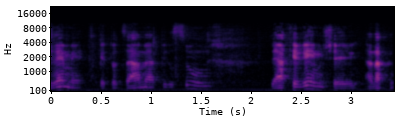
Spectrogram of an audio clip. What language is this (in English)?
Hebrew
